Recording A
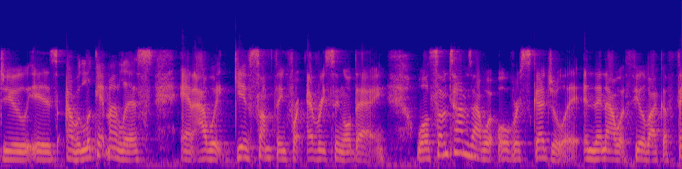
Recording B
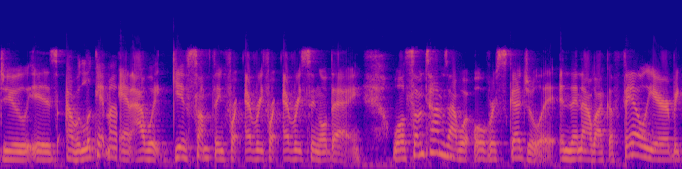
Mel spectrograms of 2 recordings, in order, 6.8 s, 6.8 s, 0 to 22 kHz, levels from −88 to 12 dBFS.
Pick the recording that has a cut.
B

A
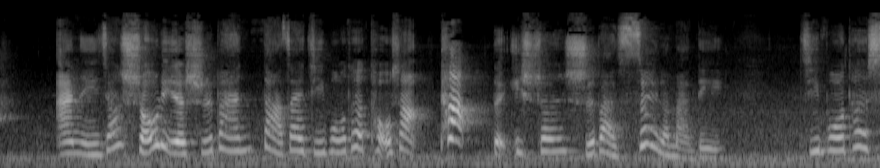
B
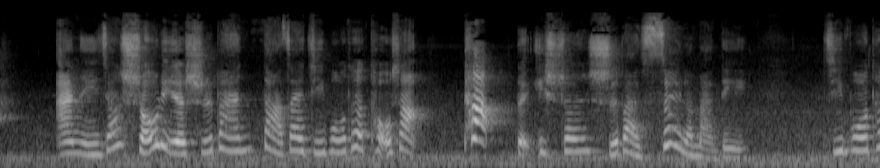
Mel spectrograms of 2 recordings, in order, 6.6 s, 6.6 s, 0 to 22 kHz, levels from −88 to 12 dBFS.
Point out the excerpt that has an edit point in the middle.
A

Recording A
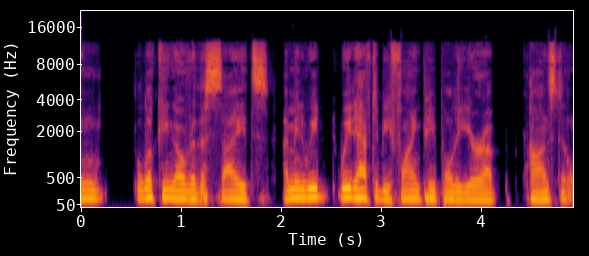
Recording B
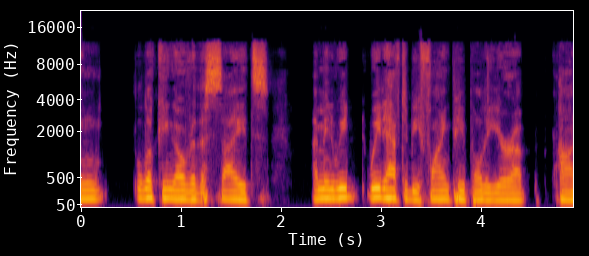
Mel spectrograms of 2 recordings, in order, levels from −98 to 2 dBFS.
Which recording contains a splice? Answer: A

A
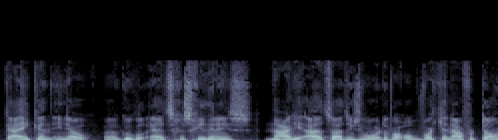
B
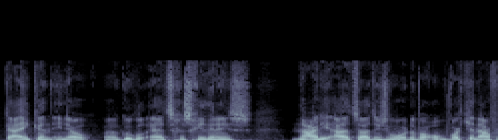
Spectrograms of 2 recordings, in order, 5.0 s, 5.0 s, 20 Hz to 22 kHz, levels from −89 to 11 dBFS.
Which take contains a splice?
A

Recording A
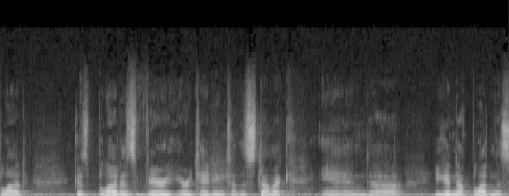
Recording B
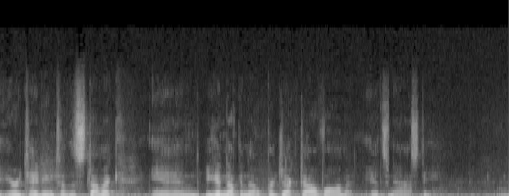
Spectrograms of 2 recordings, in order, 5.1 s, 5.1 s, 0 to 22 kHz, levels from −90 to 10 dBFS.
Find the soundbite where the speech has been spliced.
B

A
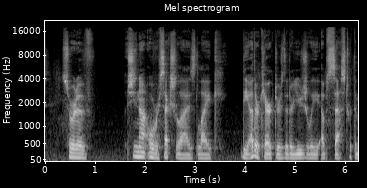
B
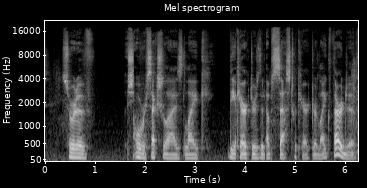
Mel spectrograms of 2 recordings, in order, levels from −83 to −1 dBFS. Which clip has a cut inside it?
B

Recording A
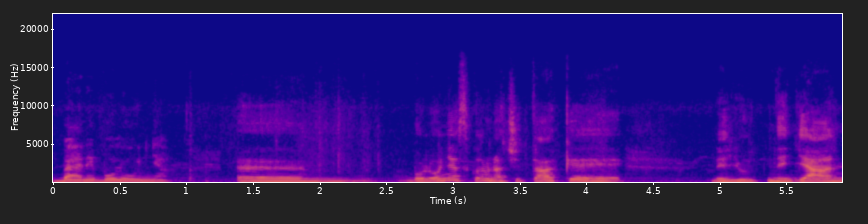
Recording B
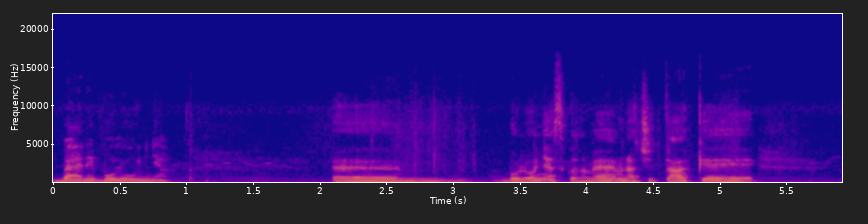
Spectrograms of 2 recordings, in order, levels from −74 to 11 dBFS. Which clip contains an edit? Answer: A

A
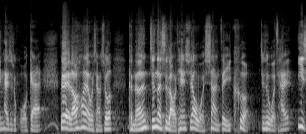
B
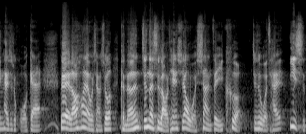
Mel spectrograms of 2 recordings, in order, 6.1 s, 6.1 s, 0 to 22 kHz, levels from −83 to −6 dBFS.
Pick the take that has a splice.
B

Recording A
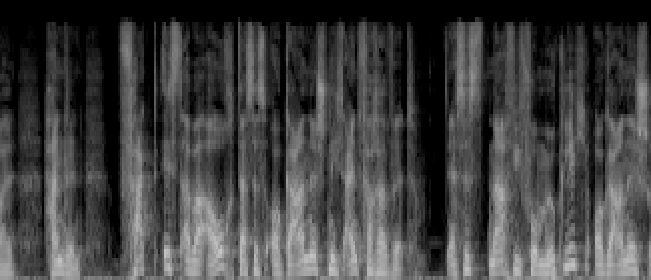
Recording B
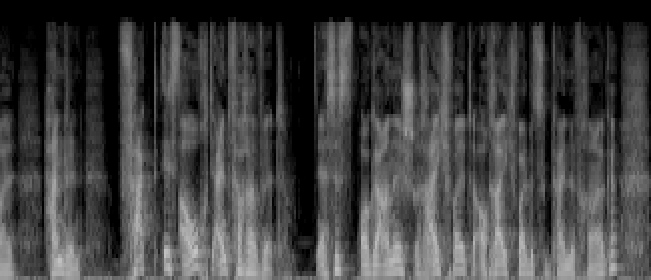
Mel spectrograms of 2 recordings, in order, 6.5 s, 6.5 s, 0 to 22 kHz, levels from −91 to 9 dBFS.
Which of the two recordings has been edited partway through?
B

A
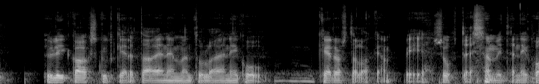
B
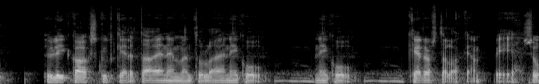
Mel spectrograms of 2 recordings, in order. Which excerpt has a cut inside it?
B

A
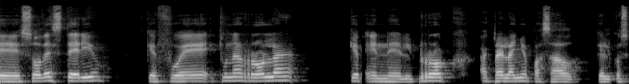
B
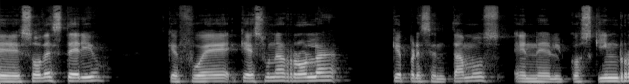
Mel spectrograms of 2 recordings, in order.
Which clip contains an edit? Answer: A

